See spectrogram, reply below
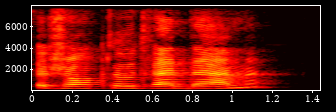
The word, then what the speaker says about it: Jean-Claude Van Damme: Well, the main actor in the movie is Jean-Claude Van Damme. Tell me if I'm pronouncing him correctly. Then. – So it's Jean-Claude Van Damme. – Yeah. – You're very close.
